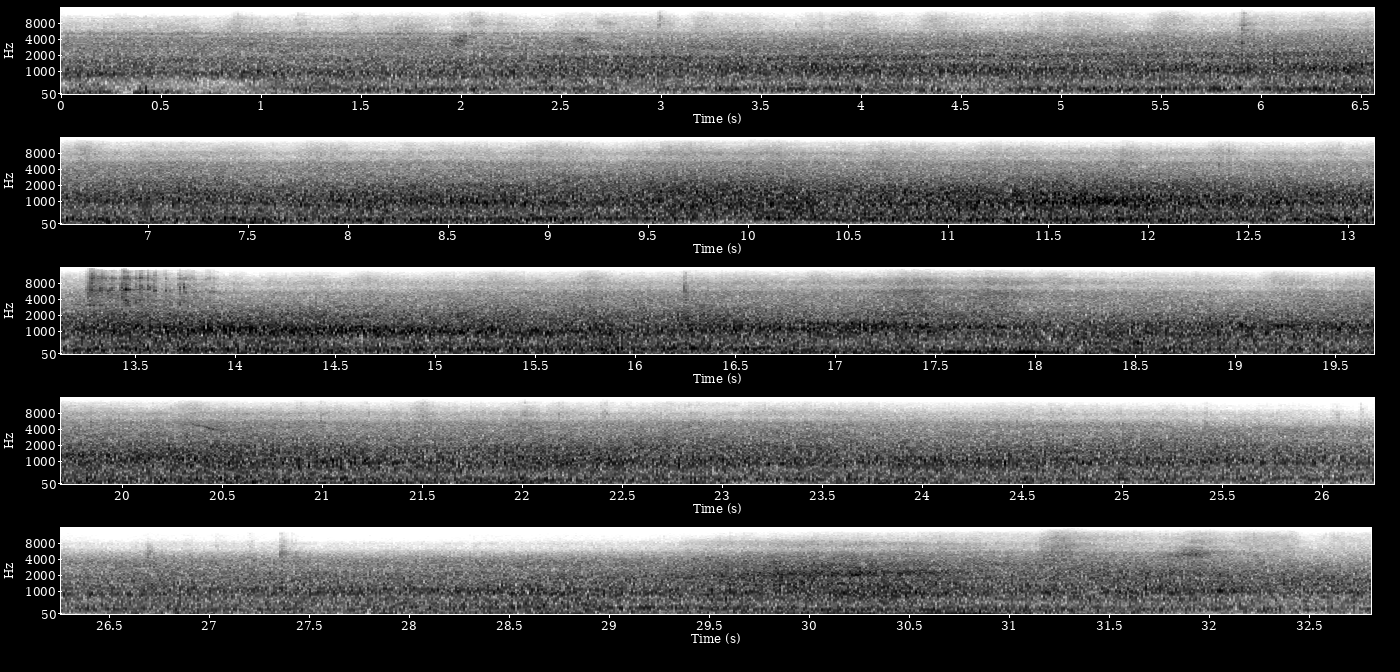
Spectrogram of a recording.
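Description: Road traffic noise: a steady rush of passing vehicles that swells gradually towards the middle and eases off near the end.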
